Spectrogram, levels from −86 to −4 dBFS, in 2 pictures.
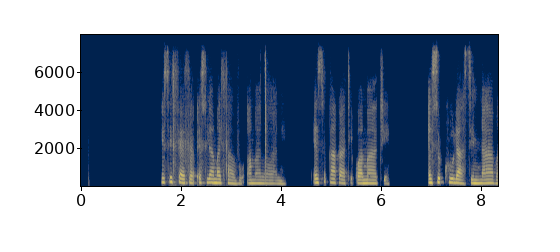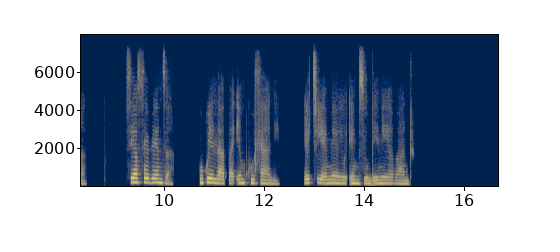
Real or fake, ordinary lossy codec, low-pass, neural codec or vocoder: fake; Opus, 64 kbps; 7.2 kHz; codec, 16 kHz, 1 kbps, X-Codec, HuBERT features, trained on general audio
